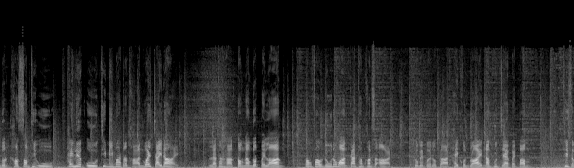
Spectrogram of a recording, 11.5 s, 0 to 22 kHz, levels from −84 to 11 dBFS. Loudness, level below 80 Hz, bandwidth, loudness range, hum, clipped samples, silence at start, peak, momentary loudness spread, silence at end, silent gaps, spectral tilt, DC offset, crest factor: -20 LUFS; -34 dBFS; 16 kHz; 3 LU; none; under 0.1%; 0 s; 0 dBFS; 17 LU; 0 s; none; -5 dB/octave; under 0.1%; 20 dB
